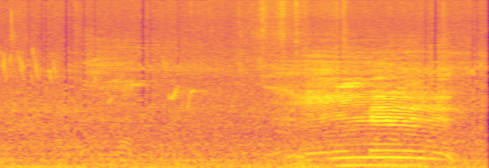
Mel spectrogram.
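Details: A cow on a farm in the Alps gives a long, low, droning moo that swells in the middle before fading away.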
